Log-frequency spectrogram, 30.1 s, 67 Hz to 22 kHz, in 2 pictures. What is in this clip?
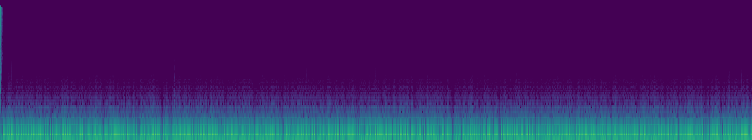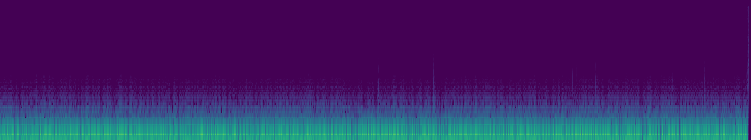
This kind of noise generates sinusoidally interpolated random values at a certain frequency. In this example the frequency is 100Hz.The algorithm for this noise was created two years ago by myself in C++, as an imitation of noise generators in SuperCollider 2.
